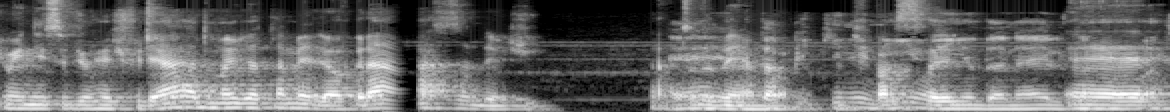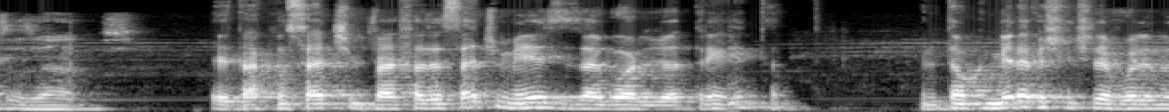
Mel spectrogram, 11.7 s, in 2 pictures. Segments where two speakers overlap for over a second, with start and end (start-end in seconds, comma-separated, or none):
3.3-4.7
